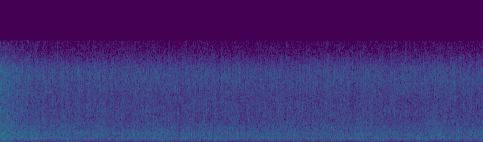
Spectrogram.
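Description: Small stream cascading over rocks: a steady rush of splashing water.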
